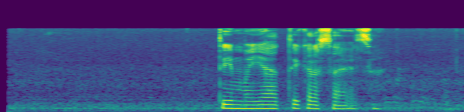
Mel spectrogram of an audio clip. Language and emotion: Russian, neutral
